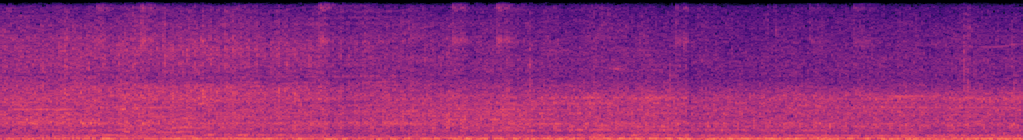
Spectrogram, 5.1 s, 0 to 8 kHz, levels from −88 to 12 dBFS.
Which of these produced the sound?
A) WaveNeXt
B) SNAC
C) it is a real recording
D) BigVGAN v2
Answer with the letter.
C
